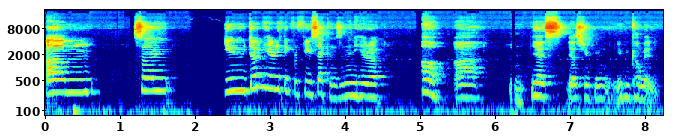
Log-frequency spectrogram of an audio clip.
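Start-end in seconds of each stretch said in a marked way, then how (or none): 5.0-8.1 unsure, stumbling, halting, hesitant delivery. Voicing someone answering a knock at the door: hesitant reply. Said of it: "the wording seems very hesitant".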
